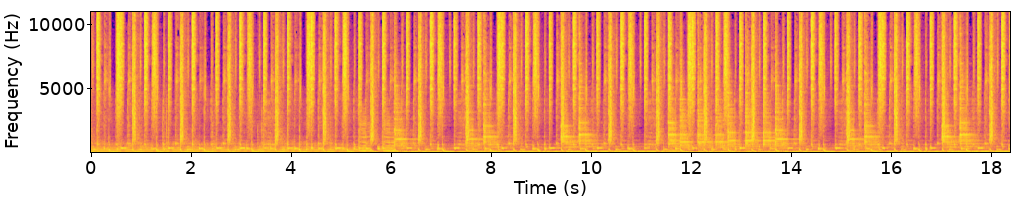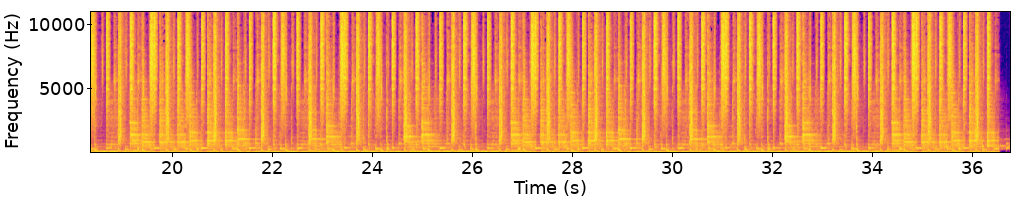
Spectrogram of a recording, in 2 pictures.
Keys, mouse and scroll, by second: 10.9-12.9 scroll down 1.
